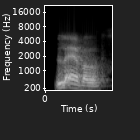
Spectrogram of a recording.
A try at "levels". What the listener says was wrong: You see, again, the Z, practice.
